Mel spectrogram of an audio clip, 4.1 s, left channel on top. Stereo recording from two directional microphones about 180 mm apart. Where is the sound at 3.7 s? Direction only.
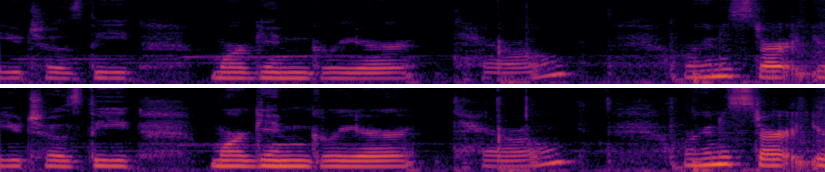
60° right (ahead or behind).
